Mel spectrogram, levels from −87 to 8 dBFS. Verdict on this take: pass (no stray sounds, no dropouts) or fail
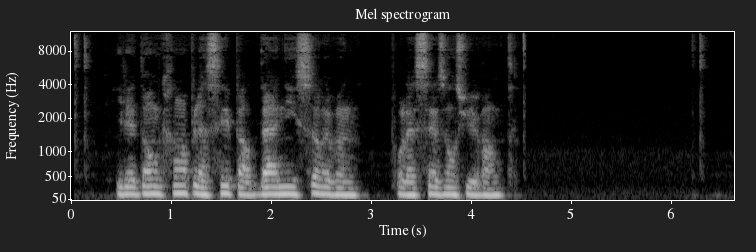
pass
